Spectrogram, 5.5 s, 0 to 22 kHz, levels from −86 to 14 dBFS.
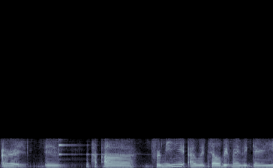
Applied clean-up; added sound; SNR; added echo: neural mask model RNNoise.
